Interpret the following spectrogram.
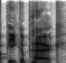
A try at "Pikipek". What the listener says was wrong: Pikipek. Pikipek. Pikipek. No, there's no A in there. No, either Pikipek Pikipek.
